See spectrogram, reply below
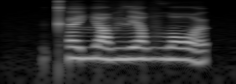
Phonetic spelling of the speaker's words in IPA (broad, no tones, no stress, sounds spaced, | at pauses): kʰ ɛ ʎ ɑ v lʲ ɑ v ðˤ ɵ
